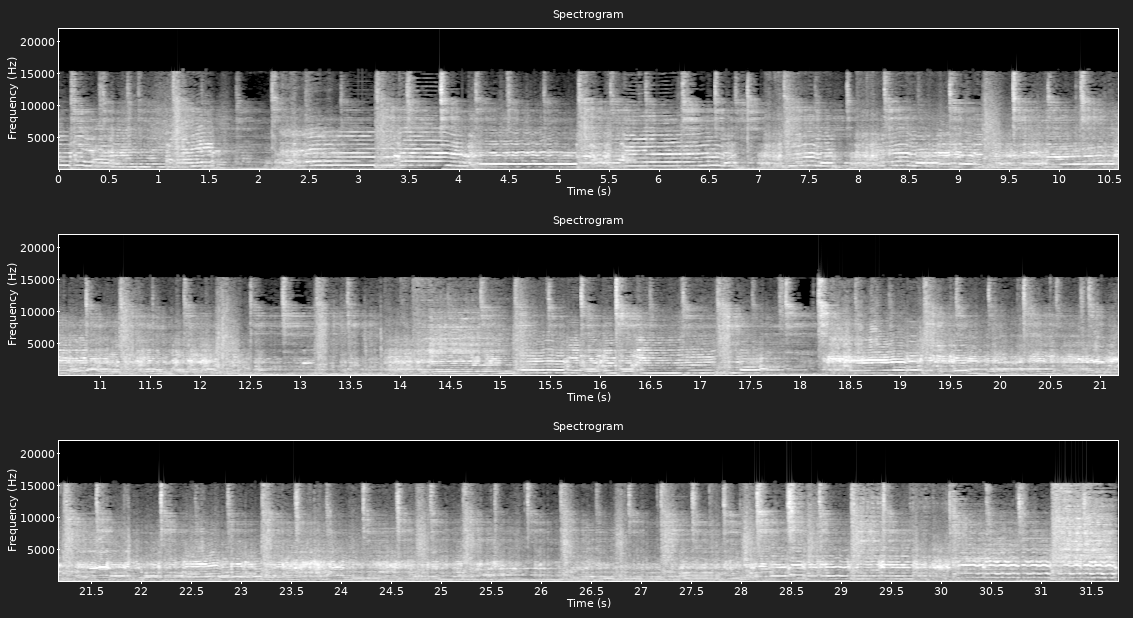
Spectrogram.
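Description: Live electric blues band playing a slow blues: a lead electric guitar solo with sustained, bent and wavering notes over bass and drum kit.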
